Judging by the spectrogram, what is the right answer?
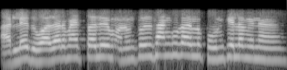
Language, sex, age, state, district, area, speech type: Marathi, male, 18-30, Maharashtra, Buldhana, urban, conversation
